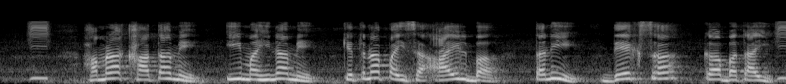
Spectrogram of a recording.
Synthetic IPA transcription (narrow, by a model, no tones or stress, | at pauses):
həmɾakʰat̪ameiməɦinamekɪt̪napəɪsaʔailbə | t̪ənid̪ekʰsə̃ | kəbət̪aːi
